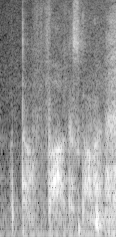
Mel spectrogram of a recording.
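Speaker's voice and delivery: hushed, voiceless whisper. Retold or imitated. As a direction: whisper it like the bewildered kids. Other kids voiced as hushed.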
